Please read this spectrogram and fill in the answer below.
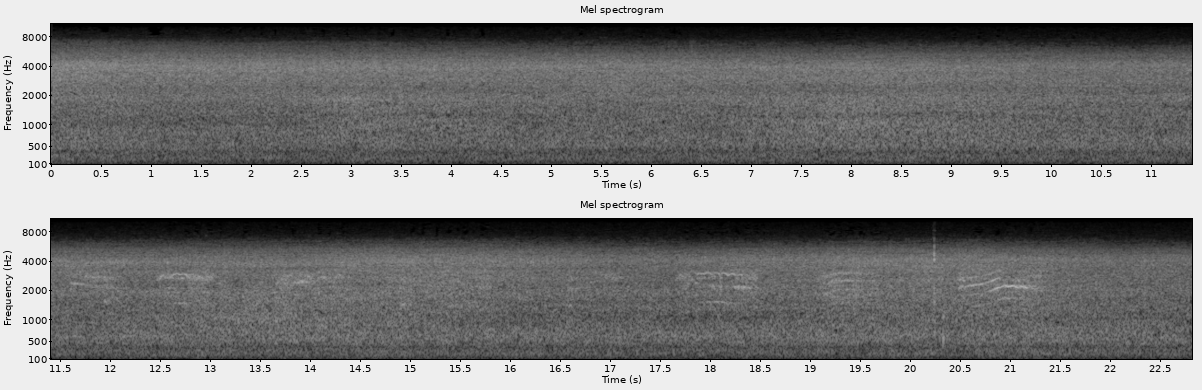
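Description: Steady rush of river water pouring over a dam, an even roar with no break. In the second half a few faint, short, high chirps sound over it.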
